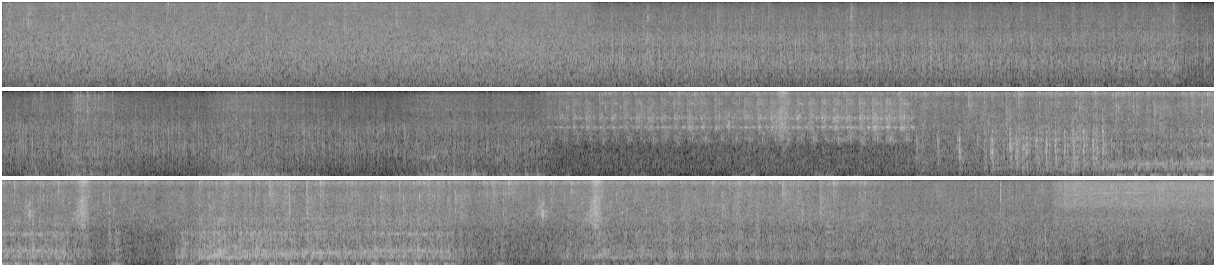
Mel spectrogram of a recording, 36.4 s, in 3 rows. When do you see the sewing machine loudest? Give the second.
27 s.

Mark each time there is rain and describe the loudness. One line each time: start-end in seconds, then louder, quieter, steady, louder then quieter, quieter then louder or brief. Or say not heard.
0.0-36.3 quieter then louder.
